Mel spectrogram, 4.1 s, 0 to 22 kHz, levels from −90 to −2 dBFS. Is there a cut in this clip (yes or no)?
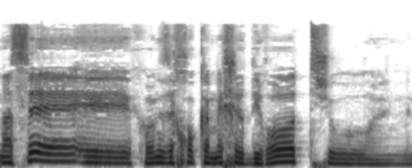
no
